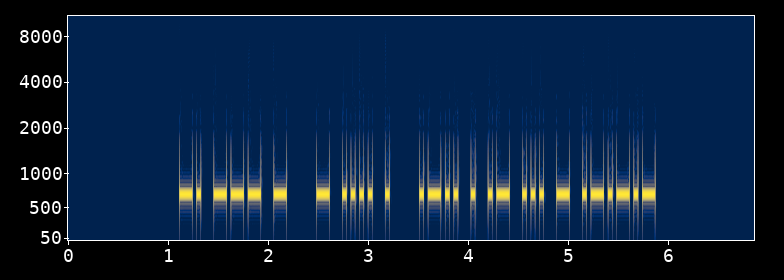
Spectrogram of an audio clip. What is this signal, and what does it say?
Morse code, heard as a keyed tone, about 28 wpm, 700 Hz. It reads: NOT THE LEAST.
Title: Sentences from Top 700 Words 28wpm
